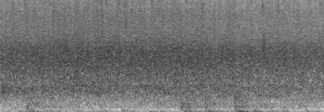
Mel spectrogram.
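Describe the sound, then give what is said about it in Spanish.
Sustained applause from a crowd, an ovation for Athletic de Bilbao's match of the day before, a steady dense wash of clapping that holds at an even loudness for the full clip with no voices standing out. “Pues esa ovación para el partido de ayer y para el Athletic de Bilbao, ¿eh?”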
